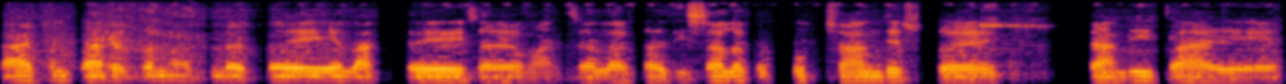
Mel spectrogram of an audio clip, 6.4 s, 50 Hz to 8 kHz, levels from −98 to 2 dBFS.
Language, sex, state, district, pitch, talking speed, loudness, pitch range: Marathi, male, Karnataka, Belgaum, 120 Hz, 170 wpm, -19 LUFS, 115-125 Hz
